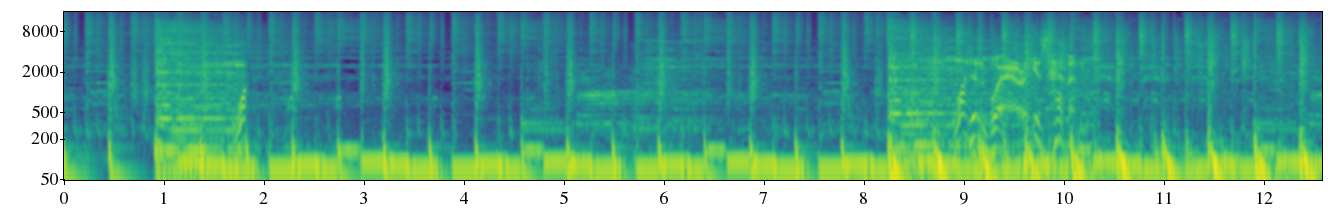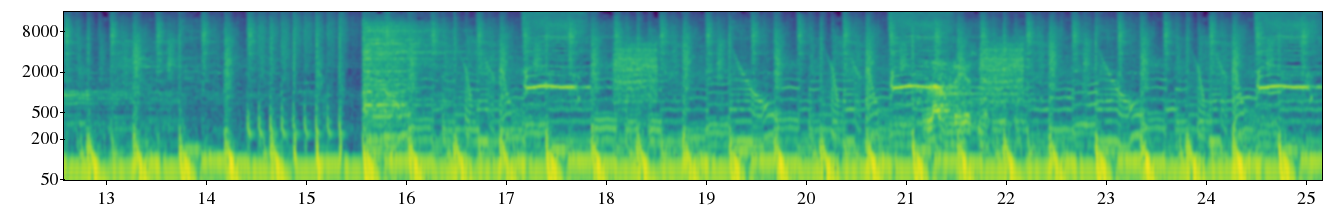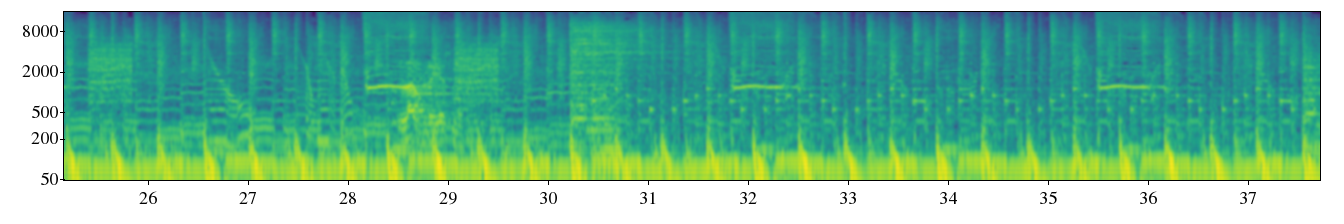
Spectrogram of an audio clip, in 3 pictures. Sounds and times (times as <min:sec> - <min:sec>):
Techno: 0:00.0 - 0:37.7.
